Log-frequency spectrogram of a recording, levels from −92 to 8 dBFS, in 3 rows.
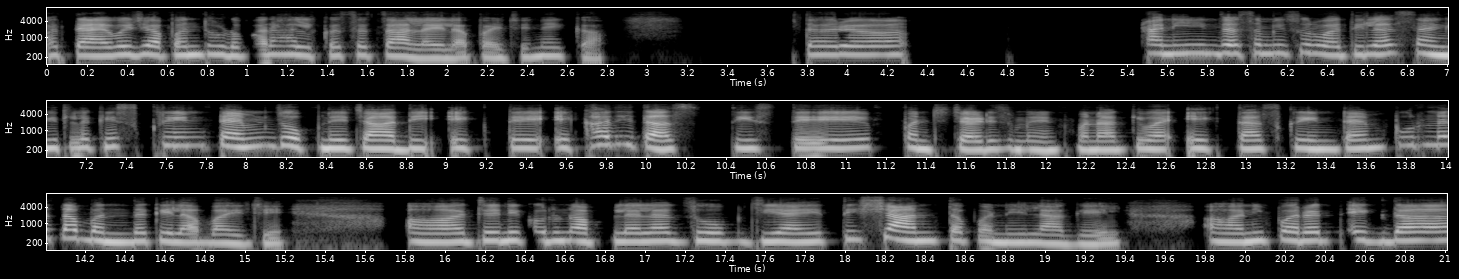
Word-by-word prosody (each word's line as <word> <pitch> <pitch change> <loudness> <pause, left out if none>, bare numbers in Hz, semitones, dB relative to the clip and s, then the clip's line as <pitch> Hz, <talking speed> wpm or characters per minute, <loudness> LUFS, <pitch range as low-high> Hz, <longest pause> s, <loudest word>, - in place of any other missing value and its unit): अ, - - -5
त्याऐवजी 235 +2 +3
आपण 240 +1 +1
थोडंफार 235 -2 -3
हलकसं 235 -1 -5
चालायला 190 -5 +1
पाहिजे 190 +2 -6
नाही 225 +1 -3
का? - - -8 1.0
तर 250 0 -2
अ 250 +1 -2 1.2
आणि 280 0 -1
जसं 275 +1 0
मी 275 +1 -6
सुरुवातीलाच 260 0 -3
सांगितलं, 250 -3 +1
की 270 - -2
स्क्रीन 295 +1 -3
टाईम 275 -2 +5
झोपण्याच्या 235 -5 +4
आधी 225 +1 +3
1 240 0 -2
ते 240 -1 +2
एखादी 310 +7 0
तास 225 -2 +6 0.2
30 235 -2 -2
ते 235 - +3 0.2
45 220 -2 +1
मिनिट 210 -1 -1
म्हणा 210 -1 +3
किंवा 225 -2 +2
1 235 -2 -1
तास 225 0 +2
स्क्रीन 225 -2 +1
टाईम 235 +1 +2
पूर्णतः 305 0 0
बंद 230 -2 +2
केला 230 -2 +1
पाहिजे. 195 - -3 0.6
अ, 225 -1 +2
जेणेकरून 250 0 -1
आपल्याला 235 0 +1
झोप 235 -2 -1
जी 235 +1 0
आहे 225 0 +2
ती 275 - -5
शांतपणे 245 -6 +3
लागेल. 195 0 -2 0.5
आणि 225 +2 +2
परत 250 -1 0
एकदा 250 0 +2
235 Hz, 145 wpm, -23 LUFS, 225-255 Hz, 1.2 s, तास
